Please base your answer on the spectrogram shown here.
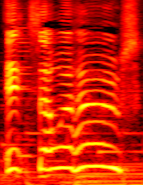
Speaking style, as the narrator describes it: squeaked the mouse

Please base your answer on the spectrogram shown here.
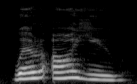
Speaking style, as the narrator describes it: he cried out

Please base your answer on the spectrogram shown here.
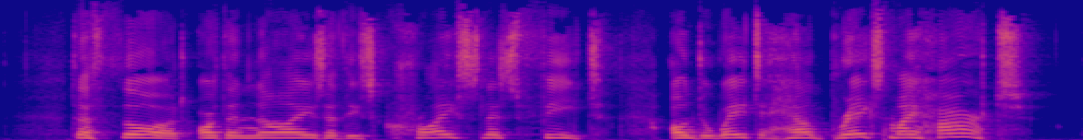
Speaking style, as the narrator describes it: cried

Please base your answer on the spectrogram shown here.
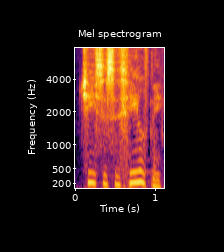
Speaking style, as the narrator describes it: I whisper into his ear

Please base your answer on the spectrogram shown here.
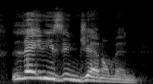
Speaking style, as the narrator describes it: she shouted

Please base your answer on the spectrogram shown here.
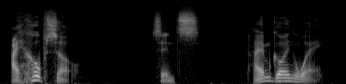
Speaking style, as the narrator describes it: the man said quietly

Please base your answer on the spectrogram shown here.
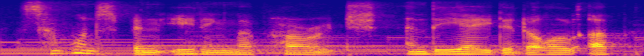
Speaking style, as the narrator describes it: cried the baby bear

